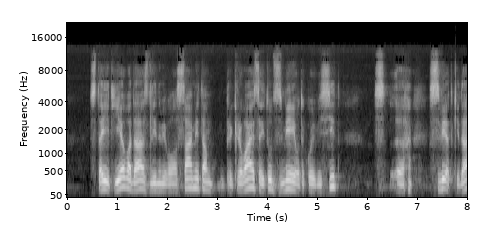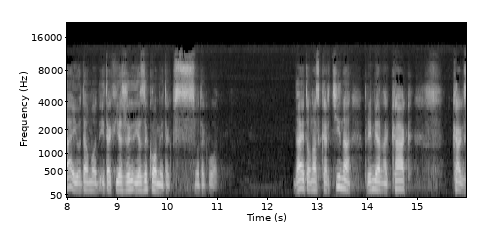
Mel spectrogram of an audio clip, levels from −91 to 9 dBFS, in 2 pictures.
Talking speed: 150 wpm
